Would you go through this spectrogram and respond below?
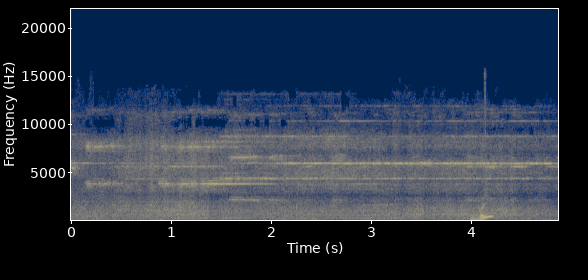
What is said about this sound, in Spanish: ¿Qué es esto? El tren. Diría que nos estamos parando.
